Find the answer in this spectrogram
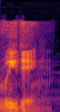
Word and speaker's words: Reading: The UK Dyslexia Association is situated in Reading. Pronounced Reading to those unaware.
